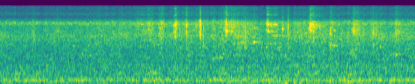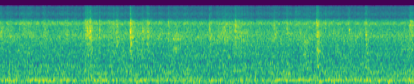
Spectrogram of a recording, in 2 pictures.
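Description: The Sanghamitra Express's LHB coaches rolling past along the platform: a steady rumble of wheels on rail over a constant low hum, with a run of clicks over the rail joints a few seconds in.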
